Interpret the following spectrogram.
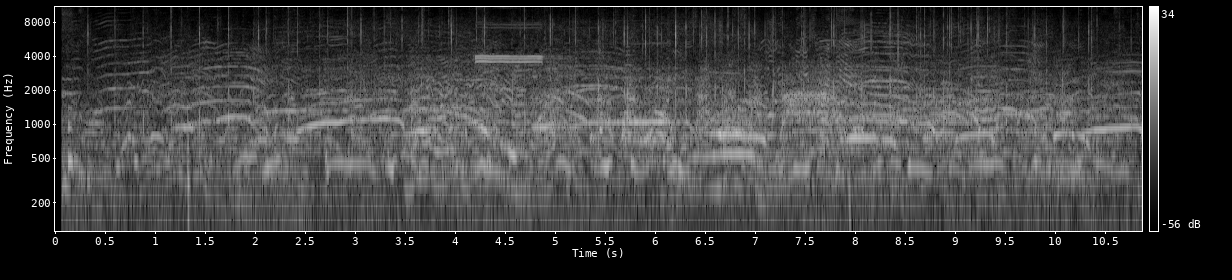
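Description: Many overlapping voices of players and spectators talking and calling out along a football sideline, with scattered sharp claps and clacks. A short, high, steady whistle tone sounds about four seconds in.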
